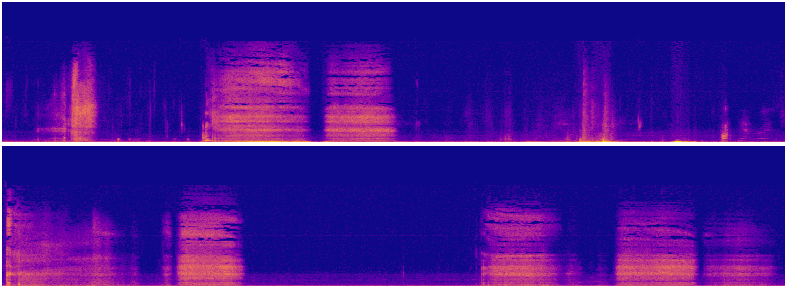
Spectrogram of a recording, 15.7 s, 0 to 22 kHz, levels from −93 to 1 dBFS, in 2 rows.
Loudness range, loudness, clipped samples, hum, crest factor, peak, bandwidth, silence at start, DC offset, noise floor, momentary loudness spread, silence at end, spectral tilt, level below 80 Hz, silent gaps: 9 LU; -28 LUFS; under 0.1%; none; 26 dB; 0 dBFS; 13.5 kHz; 0.5 s; under 0.1%; -58 dBFS; 23 LU; 0.2 s; -3.5 dB/octave; -28 dBFS; none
